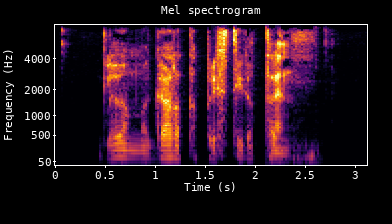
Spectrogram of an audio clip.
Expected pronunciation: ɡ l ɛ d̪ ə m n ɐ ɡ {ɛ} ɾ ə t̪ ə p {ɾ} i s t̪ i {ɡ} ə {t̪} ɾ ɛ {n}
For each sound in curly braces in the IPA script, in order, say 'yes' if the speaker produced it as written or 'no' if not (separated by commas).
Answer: no, yes, yes, yes, yes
